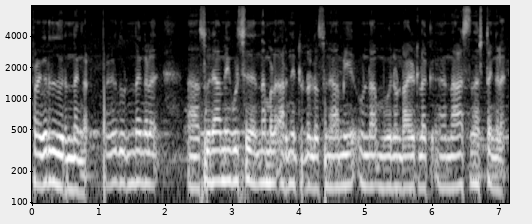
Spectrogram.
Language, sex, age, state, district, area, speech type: Malayalam, male, 60+, Kerala, Kottayam, urban, spontaneous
